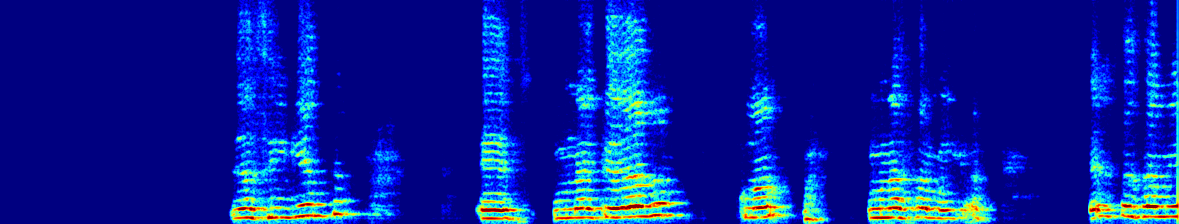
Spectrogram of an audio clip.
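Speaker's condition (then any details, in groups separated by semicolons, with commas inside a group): Cerebral palsy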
